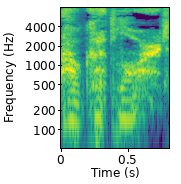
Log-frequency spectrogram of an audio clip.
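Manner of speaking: mumbling under breath. Retelling own reaction to hearing about the cartoon: muttering under breath. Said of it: "under my breath just go".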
